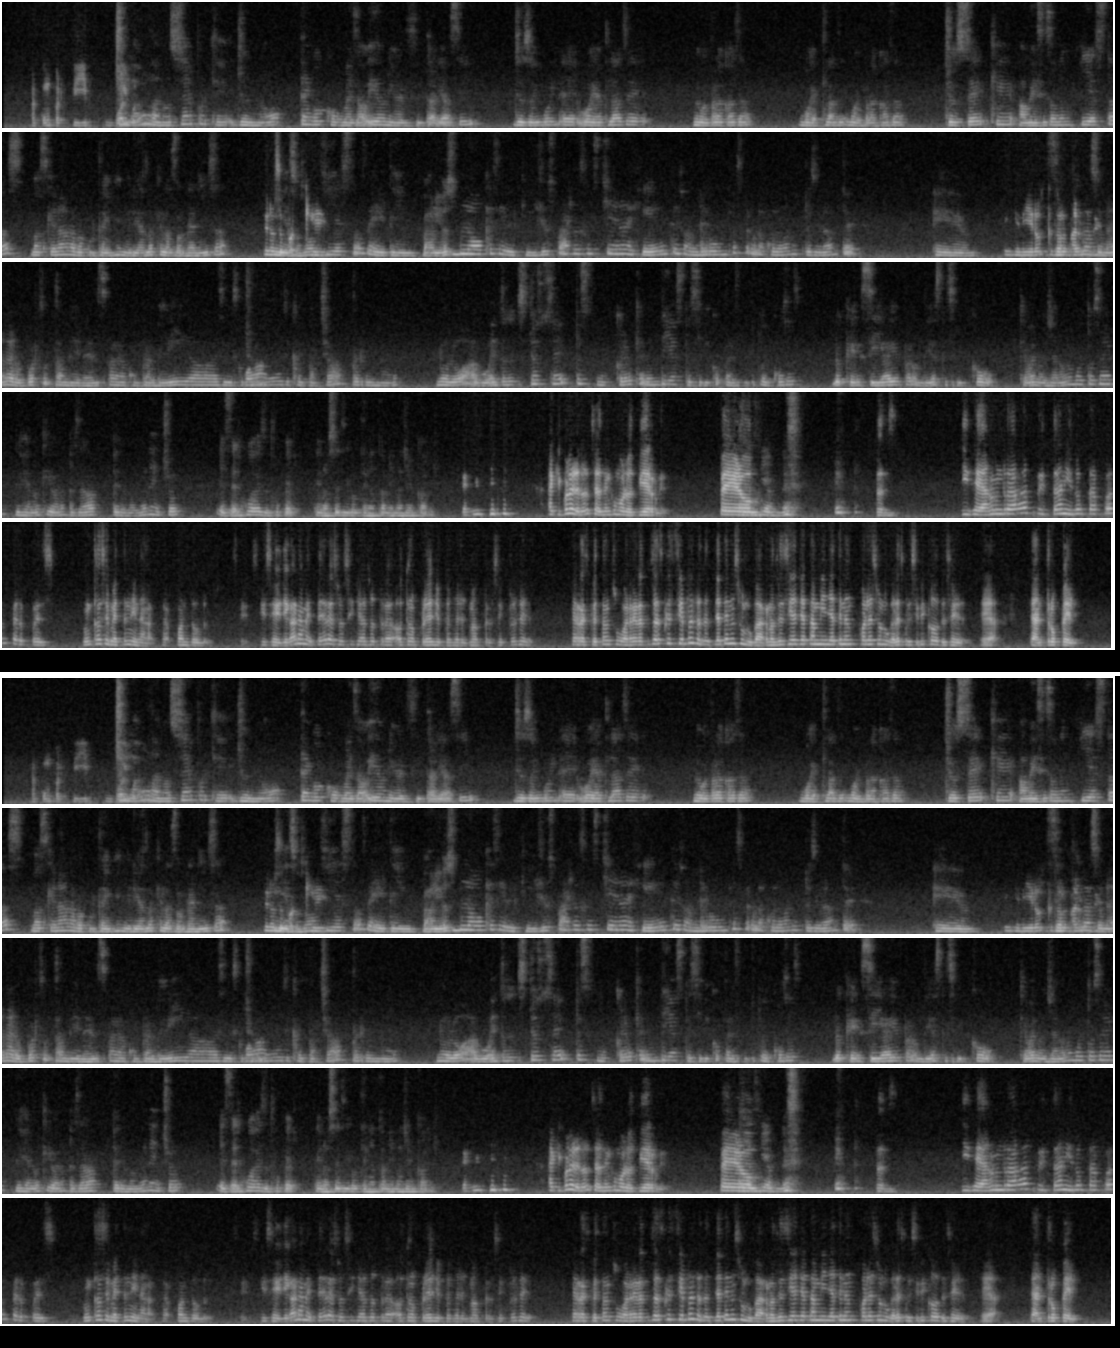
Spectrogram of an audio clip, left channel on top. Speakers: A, on the left; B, in the centre.
A: a compartir
B: Yo
A: o algo
B: la
A: así.
B: verdad no sé porque yo no tengo como esa vida universitaria así. Yo soy muy de, voy a clase, me voy para la casa, voy a clase, me voy para la casa. Yo sé que a veces hacen fiestas, más que nada la Facultad de Ingeniería es la que las organiza,
A: Yo no
B: y
A: sé por
B: eso
A: qué
B: son fiestas de, de varios bloques y edificios, parce, eso es llena de gente, son rumbas, pero la cosa más impresionante. eh,
A: ingenieros
B: y
A: que
B: sé
A: son los
B: que
A: más
B: la
A: rumberos.
B: zona del aeropuerto también es para comprar bebidas y escuchar
A: Guau,
B: música y parchar, pero no, no lo hago. Entonces yo sé, pues no creo que haya un día específico para ese tipo de cosas. Lo que sí hay para un día específico, que bueno, ya no lo han vuelto a hacer, dijeron que iban a empezar, pero no lo han hecho, es el jueves de tropel, que no sé si lo tengan también allá en Cali.
A: <laughs> Aquí por lo general se hacen como los viernes, pero
B: Allá es viernes. <laughs>
A: pues, y se dan un rato y tan, y eso tapan, pero pues nunca se meten ni nada. O sea, cuando se- si se llegan a meter, eso sí ya es otra, otro precio, pues eres más, pero siempre se, se respetan su barrera. Tú sabes que siempre se- ya tienen su lugar. No sé si allá también ya tienen cuál es su lugar específico donde se, se, da- se da el tropel.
